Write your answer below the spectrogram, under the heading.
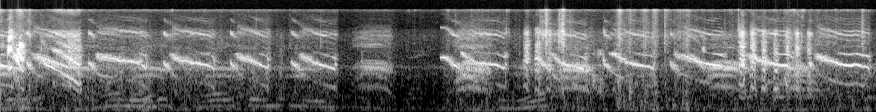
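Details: Babblers at a bird-hunting net trap give harsh, nasal, downward-sliding notes, repeated rapidly and overlapping in a noisy chatter. Low human speech sounds underneath, with a brief quiet gap midway.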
